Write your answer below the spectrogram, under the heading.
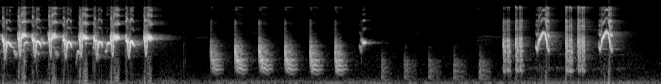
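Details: Training song for competition birds from a black-winged myna. A fast burst of loud harsh notes is followed by softer spaced rasping notes, then a few loud sharp calls near the end.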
